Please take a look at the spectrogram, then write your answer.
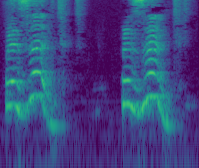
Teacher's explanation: As it is a verb, you have to stress on second part. · For noun, you have to stress on syllable number 1. For verbs, you have to stress on syllable number 2.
